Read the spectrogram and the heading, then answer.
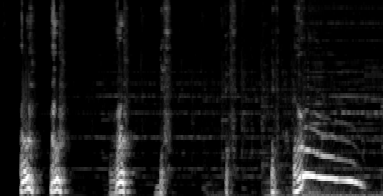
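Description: A dog barks several times in quick, uneven bursts, fairly loud, then lets out a longer drawn-out whine that slides downward in pitch.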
